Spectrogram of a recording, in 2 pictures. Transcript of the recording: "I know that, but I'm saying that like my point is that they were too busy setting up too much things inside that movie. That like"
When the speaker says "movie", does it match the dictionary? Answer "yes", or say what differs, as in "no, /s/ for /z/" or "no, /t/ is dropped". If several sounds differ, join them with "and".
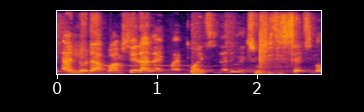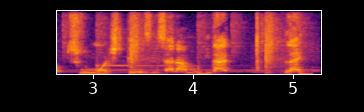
yes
